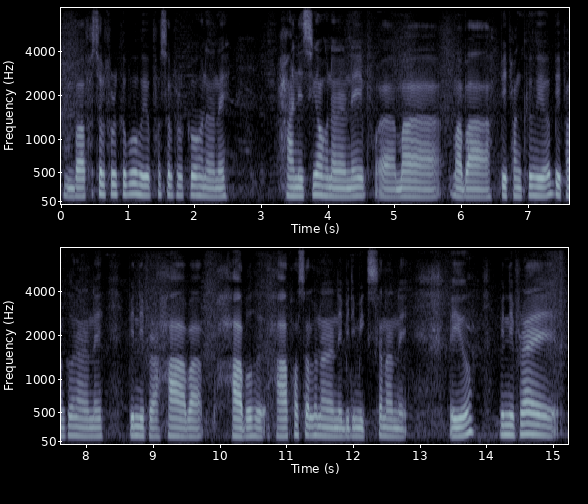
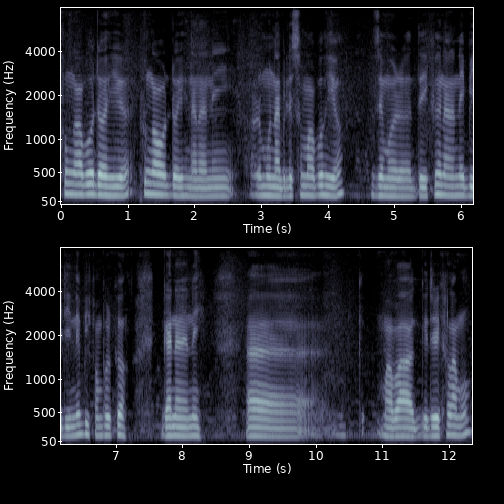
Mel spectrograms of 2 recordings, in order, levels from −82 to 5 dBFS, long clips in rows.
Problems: constant background noise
